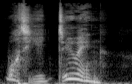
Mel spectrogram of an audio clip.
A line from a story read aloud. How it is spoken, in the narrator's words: Wilmot cried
